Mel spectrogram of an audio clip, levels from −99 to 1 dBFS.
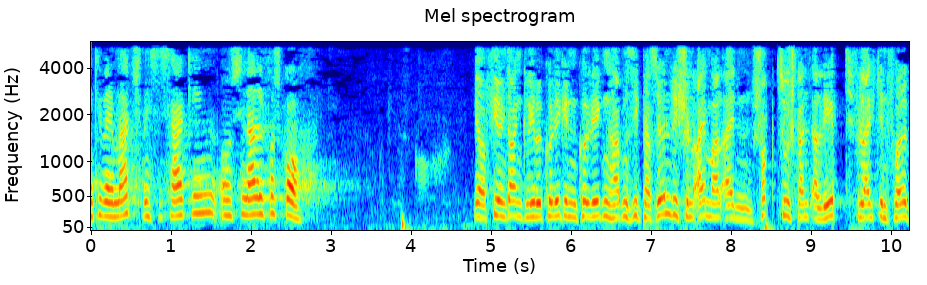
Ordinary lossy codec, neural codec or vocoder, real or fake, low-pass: AAC, 32 kbps; none; real; 5.4 kHz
